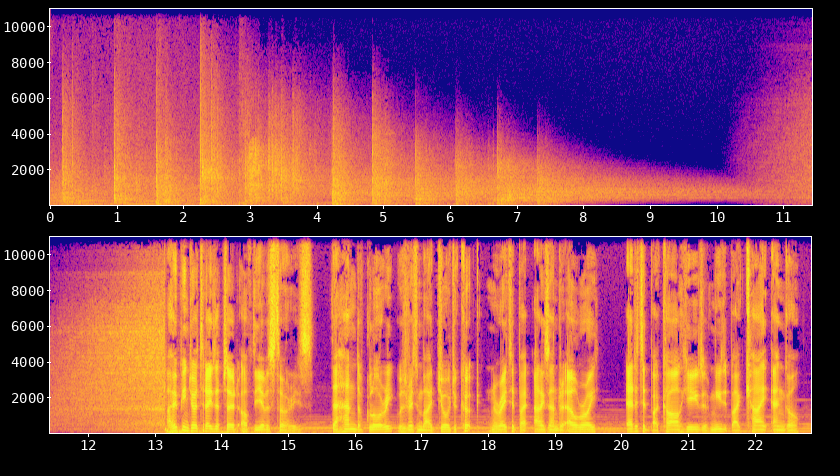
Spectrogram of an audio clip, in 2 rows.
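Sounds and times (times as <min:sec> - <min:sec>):
heavy footsteps thumping in a cabin: 0:00.0 - 0:06.9
speech: 0:13.2 - 0:22.8.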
